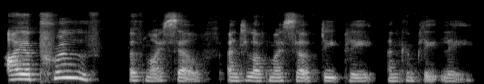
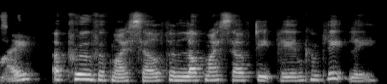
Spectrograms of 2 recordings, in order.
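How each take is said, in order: First: The word "approve" carries the main emphasis. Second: The word "I" carries the main emphasis.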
